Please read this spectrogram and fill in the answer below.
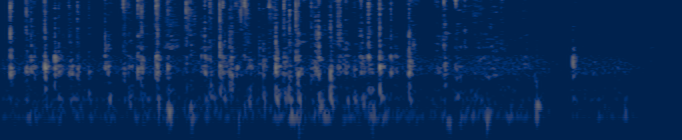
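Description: Faint typing on a computer keyboard: a quick run of keystrokes for about four seconds, then a few single clicks.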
